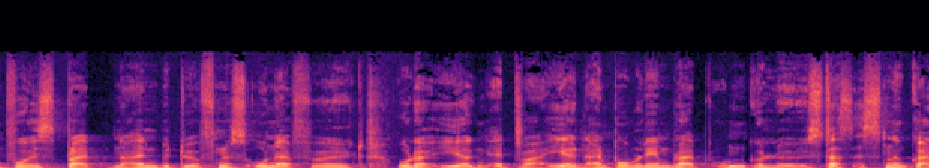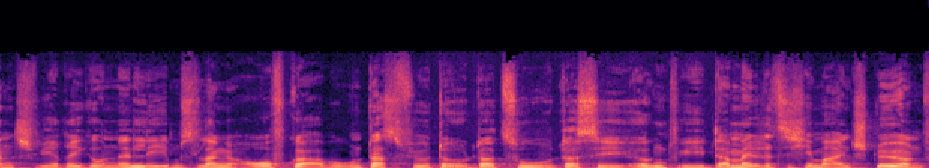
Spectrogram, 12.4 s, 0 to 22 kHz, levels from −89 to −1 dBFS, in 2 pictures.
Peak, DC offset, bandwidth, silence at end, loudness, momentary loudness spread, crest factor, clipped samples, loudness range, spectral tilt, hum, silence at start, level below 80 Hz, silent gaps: -2 dBFS; 0.7%; 15.5 kHz; 0 s; -20 LUFS; 5 LU; 18 dB; under 0.1%; 1 LU; -5 dB/octave; none; 0 s; -52 dBFS; none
